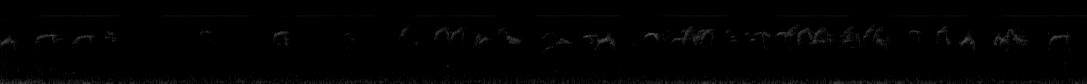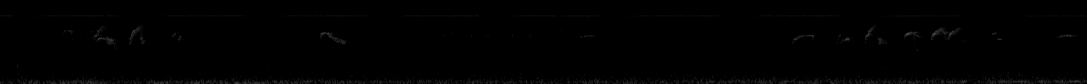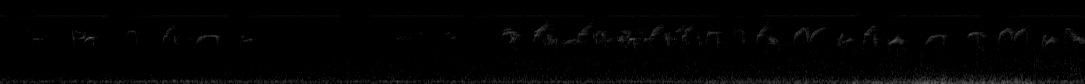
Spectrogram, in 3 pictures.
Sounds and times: Birds singing 0:26.8 - 0:32.5

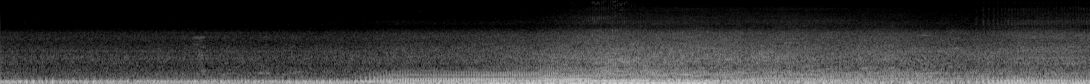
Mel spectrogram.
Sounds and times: Traffic sound 0:00.3 - 0:10.9

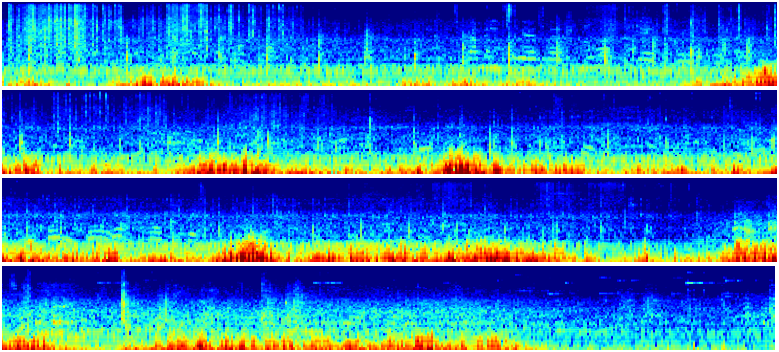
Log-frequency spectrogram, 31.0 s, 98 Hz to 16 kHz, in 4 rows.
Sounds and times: Tourist buying cookies 0:00.0 - 0:20.6
bells on the kiosk 0:24.1 - 0:24.8
bells on the kiosk 0:26.2 - 0:30.9

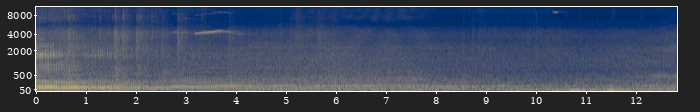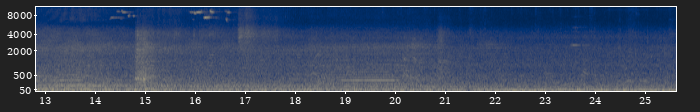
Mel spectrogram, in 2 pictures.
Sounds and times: Sound from construction site 0:00.0 - 0:25.6
Traffic Sound 0:00.0 - 0:25.6

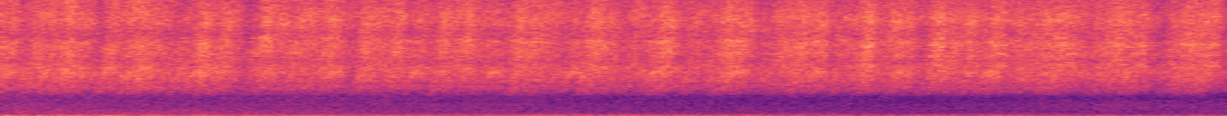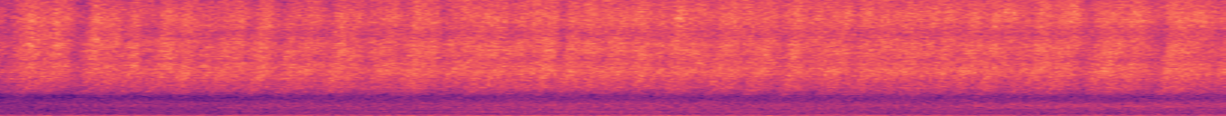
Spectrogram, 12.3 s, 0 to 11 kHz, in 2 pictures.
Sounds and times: Cicadas 0:00.0 - 0:12.2

